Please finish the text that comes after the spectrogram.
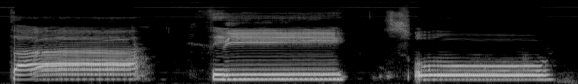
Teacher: اس کا مخرج جیسے کہ آپ جانتے ہیں کہ زبان کا سرا اور اوپر کے دانتوں کے اندرونی کنارے ہیں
